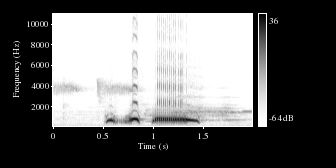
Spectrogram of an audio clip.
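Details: Coo of a spotted dove to stimulate captive doves: two short notes then a long, trilled, mellow coo falling at the end, with a faint high whistle and soft chirping from another bird behind.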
